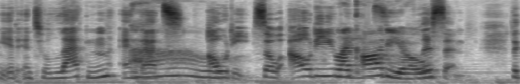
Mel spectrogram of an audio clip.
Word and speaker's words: Audi: the first one is Audie most Americans that I know pronounce it like I just said it AI in German we say Audi Audi and there's actually a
